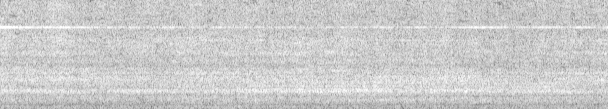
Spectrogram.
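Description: Super Puma helicopter's twin turbine engines and rotor running steadily at a loud, even level, with a constant high whine over the rush.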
